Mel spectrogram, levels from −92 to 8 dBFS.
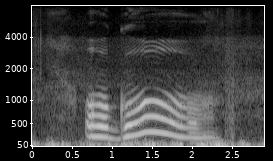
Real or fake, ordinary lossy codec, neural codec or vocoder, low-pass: real; none; none; none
